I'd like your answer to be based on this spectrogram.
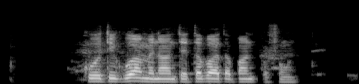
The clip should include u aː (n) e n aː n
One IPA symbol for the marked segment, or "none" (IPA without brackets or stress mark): m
